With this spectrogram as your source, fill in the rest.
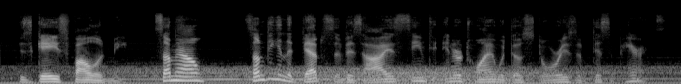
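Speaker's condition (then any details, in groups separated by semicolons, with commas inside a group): No condition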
